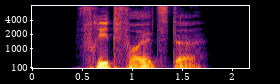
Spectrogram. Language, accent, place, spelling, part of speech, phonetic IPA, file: German, Germany, Berlin, friedvollste, adjective, [ˈfʁiːtˌfɔlstə], De-friedvollste.ogg
- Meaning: inflection of friedvoll: 1. strong/mixed nominative/accusative feminine singular superlative degree 2. strong nominative/accusative plural superlative degree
